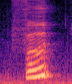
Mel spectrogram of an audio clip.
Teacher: What happens to that final D? We just cut it off.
